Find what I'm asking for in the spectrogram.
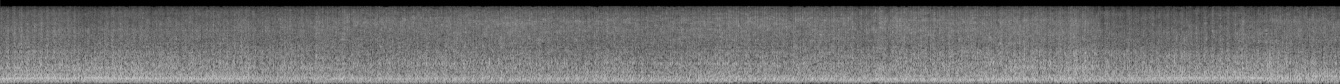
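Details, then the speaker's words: Corvette V8 on first startup after its rebuild, running on open headers: loud, uneven, rough rumble held steady around idle, no clear knock. "That sounded fucking scary, dude."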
